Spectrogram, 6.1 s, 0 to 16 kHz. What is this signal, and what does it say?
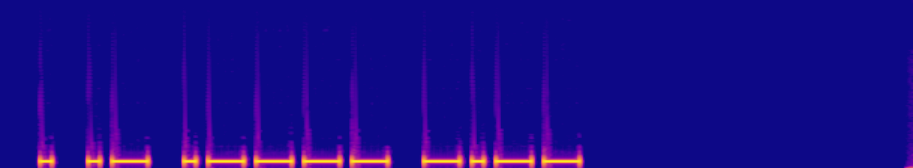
Morse code, heard as a keyed tone, about 15 wpm, 700 Hz. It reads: EA1Y
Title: DXCC-100 Call Signs - 4 Characters - 15wpm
